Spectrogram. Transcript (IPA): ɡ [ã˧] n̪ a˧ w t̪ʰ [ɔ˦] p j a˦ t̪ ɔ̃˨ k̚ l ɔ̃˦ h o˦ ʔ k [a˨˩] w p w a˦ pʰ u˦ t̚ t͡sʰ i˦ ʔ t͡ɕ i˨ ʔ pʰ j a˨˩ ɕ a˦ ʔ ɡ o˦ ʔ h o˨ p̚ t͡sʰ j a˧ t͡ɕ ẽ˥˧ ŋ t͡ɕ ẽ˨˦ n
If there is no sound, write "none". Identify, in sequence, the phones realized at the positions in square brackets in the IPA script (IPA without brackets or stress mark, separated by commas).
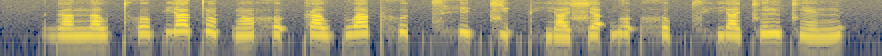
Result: a˧, o˦, a˧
